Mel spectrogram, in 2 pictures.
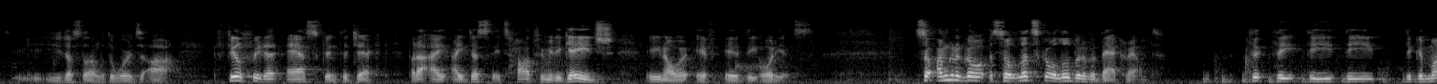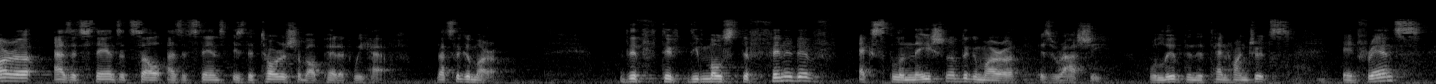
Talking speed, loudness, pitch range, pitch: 180 wpm, -28 LUFS, 110-145 Hz, 125 Hz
